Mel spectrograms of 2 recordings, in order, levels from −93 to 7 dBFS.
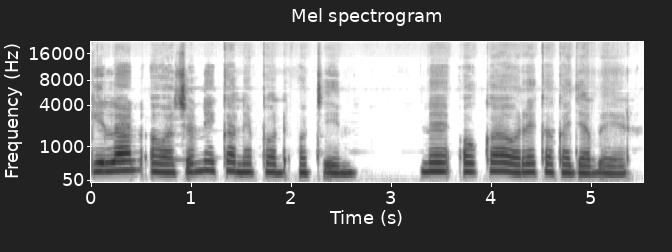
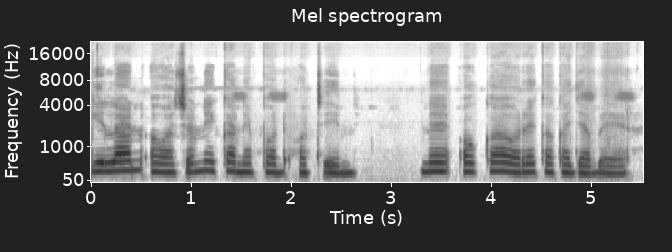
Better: second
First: noise reduction (neural mask model DeepFilterNet 3)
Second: none

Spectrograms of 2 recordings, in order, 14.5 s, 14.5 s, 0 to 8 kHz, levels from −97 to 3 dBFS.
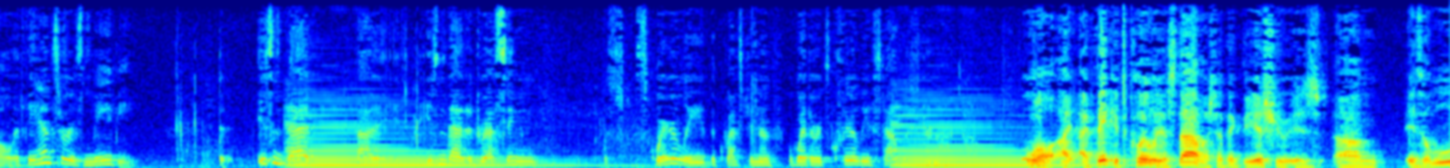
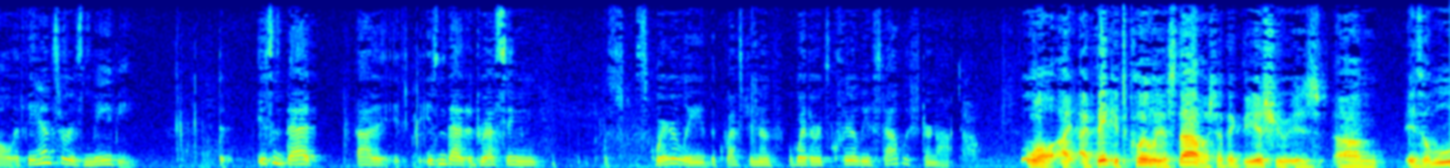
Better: second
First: background sound (Bowed string instrument); 11 dB below the speech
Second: none

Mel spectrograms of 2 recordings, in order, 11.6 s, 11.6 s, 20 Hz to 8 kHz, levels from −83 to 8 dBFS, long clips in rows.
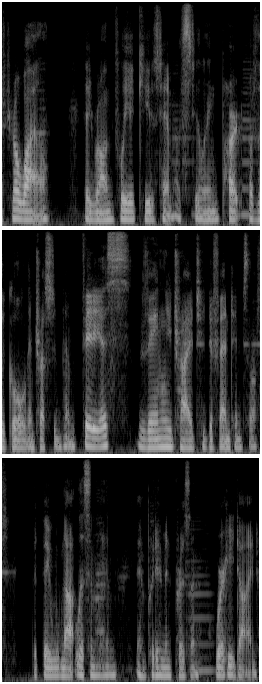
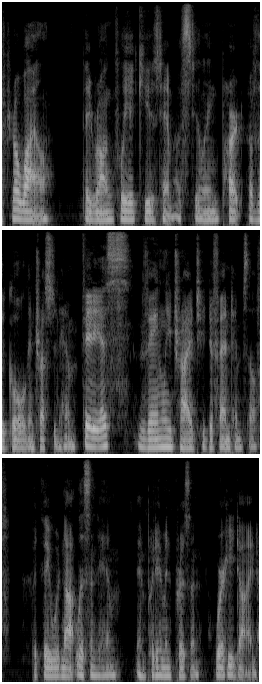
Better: second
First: noise reduction (neural diffusion model UNIVERSE++)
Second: none

